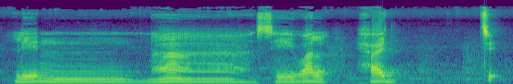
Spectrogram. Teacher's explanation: huruf Sin pada posisi terakhir posisi berhenti atau posisi waqaf makan membacanya menjadi qolqolah kubro memantul nya itu tebel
